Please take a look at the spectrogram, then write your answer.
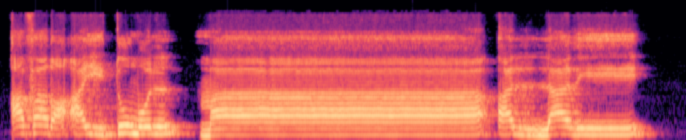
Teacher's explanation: मद्दे मुत्तसिल है तो तीन से साढ़े तीन अलिफ के बराबर लंबा कर सकते हैं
